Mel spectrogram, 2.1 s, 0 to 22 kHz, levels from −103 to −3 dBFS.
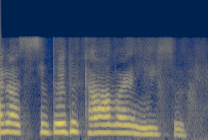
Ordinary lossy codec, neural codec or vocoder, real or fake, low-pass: none; codec, 16 kHz, 1 kbps, FreqCodec, smaller model; fake; 7.2 kHz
